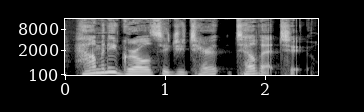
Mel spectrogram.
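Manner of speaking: ordinary delivery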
